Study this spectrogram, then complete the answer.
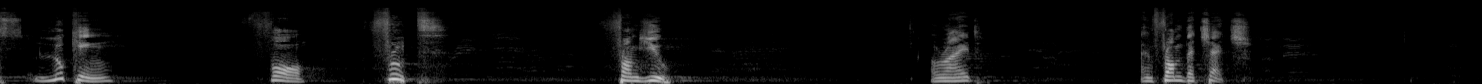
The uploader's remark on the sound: Preached at the Action Conference 2023, Zimbabwe.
